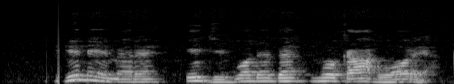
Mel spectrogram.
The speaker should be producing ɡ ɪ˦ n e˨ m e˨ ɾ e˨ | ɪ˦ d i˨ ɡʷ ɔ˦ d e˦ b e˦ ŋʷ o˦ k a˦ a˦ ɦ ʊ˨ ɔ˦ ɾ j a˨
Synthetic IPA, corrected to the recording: ɡ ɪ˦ n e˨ m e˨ ɾ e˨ | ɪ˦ d͡ʒ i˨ ɡʷ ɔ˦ d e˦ b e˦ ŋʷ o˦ k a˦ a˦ ɦ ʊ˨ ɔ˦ ɾ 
